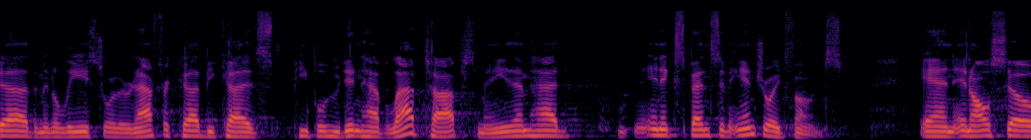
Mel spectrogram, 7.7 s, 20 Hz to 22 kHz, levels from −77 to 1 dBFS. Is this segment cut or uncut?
uncut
